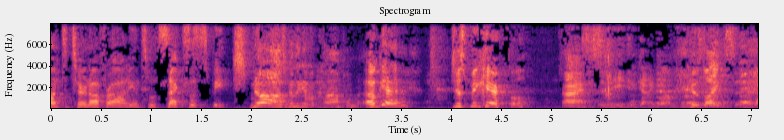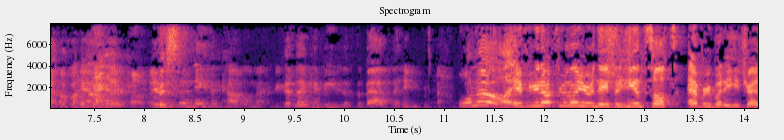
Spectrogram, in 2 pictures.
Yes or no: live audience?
yes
